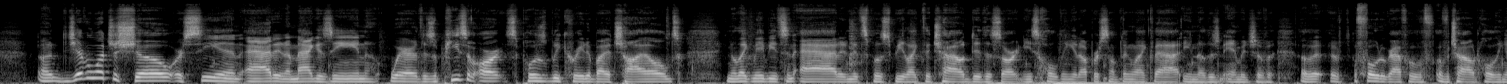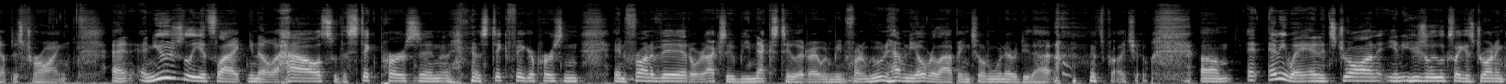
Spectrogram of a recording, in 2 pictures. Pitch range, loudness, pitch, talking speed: 120-155 Hz, -21 LUFS, 135 Hz, 270 wpm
